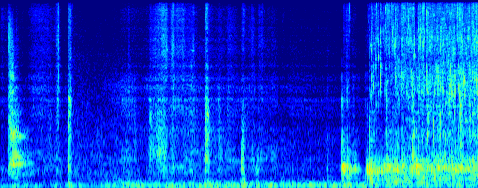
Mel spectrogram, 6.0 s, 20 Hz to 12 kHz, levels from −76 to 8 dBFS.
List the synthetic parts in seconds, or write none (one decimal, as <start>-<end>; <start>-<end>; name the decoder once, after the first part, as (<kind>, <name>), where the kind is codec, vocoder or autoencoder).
0.0-0.9 (codec, SNAC); 1.5-4.6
